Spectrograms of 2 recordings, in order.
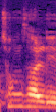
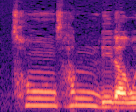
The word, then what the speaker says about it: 청산리: 자, 다음에 92번 청살리 읽어 시작. 표준어를 쓰고 있는 우리 충청북도 청주의 학생들 중에 청산리라고 읽는 학생이 있네. 따라해 청살리.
